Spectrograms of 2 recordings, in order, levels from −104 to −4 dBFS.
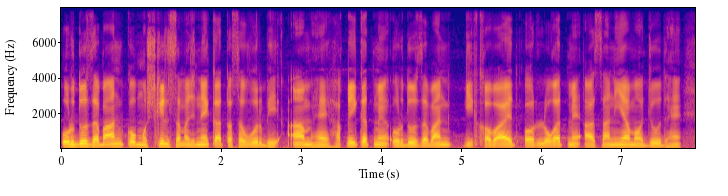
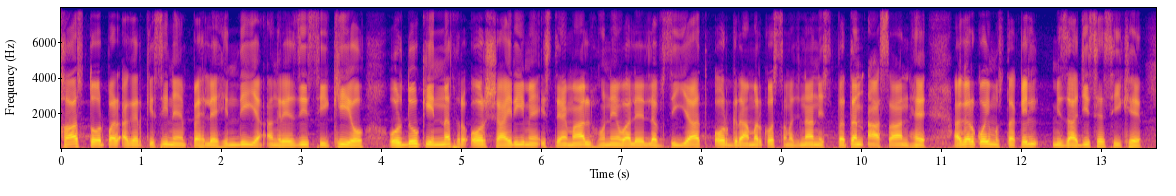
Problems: constant background noise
